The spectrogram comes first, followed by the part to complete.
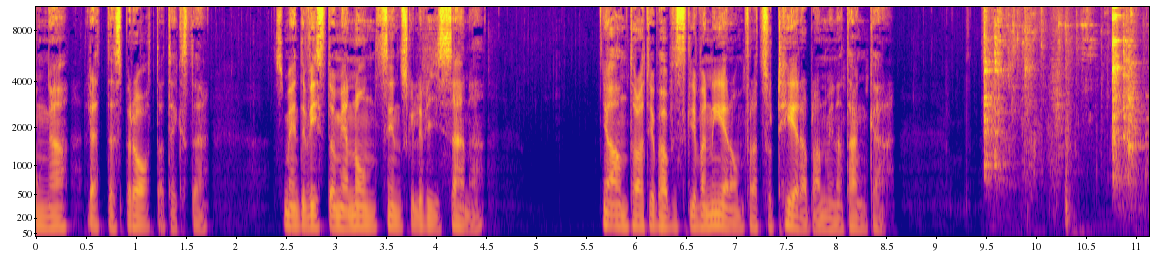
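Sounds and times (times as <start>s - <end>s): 
speech: 0.0s - 1.8s, 2.4s - 4.6s, 5.6s - 8.6s
keys rattling in the locks of a jail cell door: 9.4s - 11.1s.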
